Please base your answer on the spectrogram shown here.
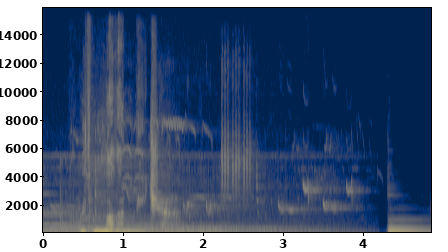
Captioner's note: birds chirping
